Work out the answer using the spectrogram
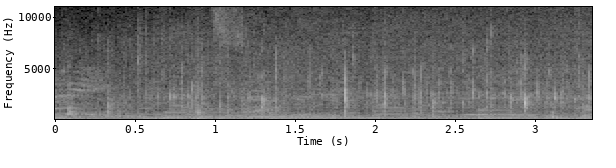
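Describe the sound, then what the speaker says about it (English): Chorizo sizzling in oil in a pan for breakfast burritos, a steady close crackle with scattered sharp pops and spits over a low hum, with no talking. "this is the chorito that we're frying in some oil"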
